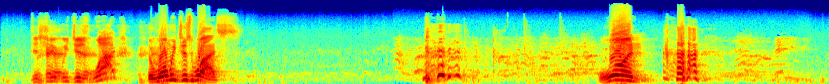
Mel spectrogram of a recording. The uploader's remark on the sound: joined by a raucous audience at Highline Ballroom in NYC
